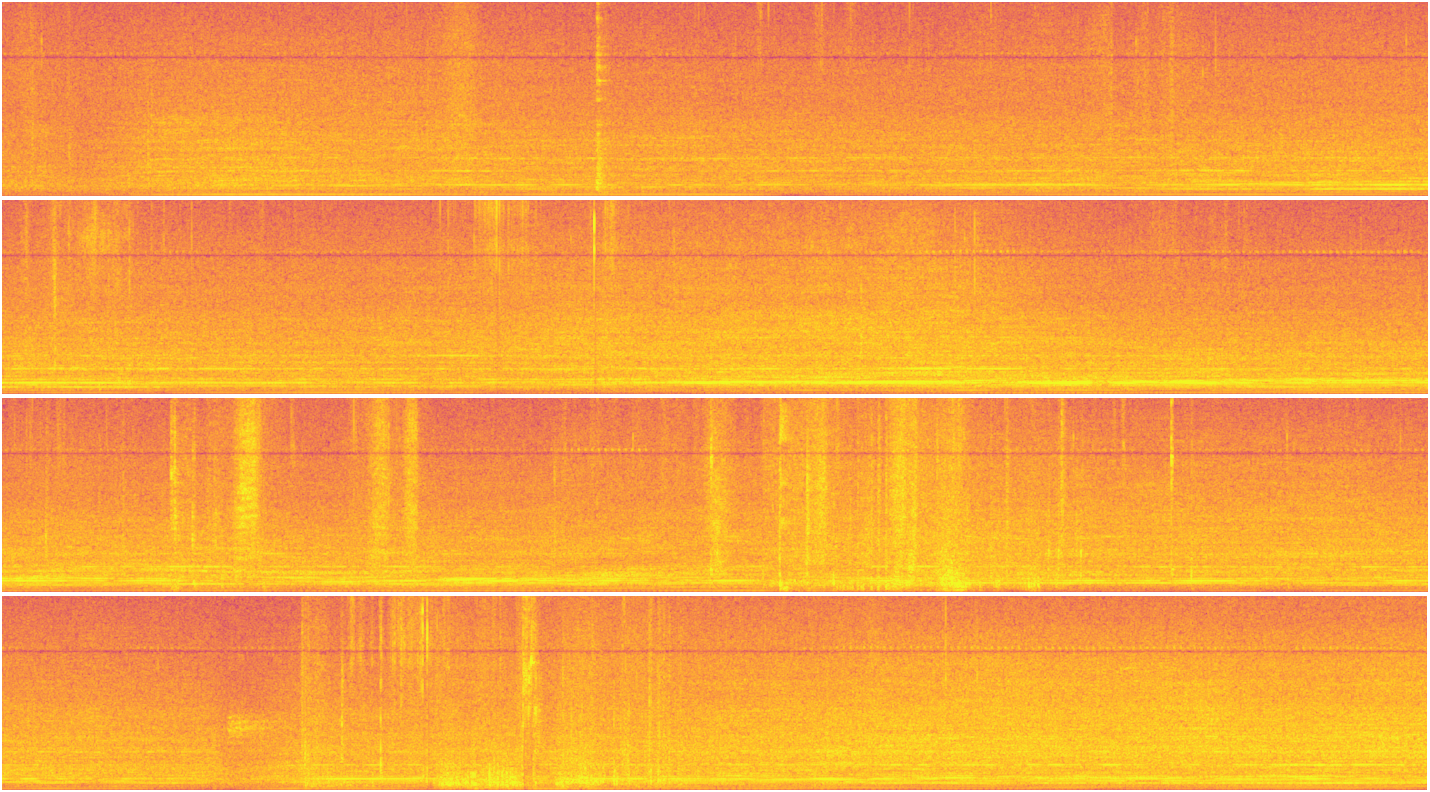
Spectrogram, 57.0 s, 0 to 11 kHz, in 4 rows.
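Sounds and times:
mechanical hum: 0.0s - 57.0s.

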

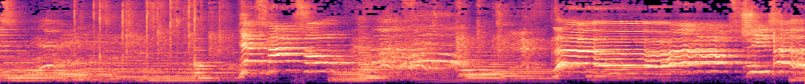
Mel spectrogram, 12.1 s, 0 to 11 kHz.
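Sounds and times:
sustained accompaniment chords: 0.0s - 10.6s.

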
